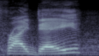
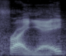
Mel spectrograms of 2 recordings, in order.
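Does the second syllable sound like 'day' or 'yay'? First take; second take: day; yay. First: The second syllable sounds like 'day'. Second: The second syllable sounds like 'yay'.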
